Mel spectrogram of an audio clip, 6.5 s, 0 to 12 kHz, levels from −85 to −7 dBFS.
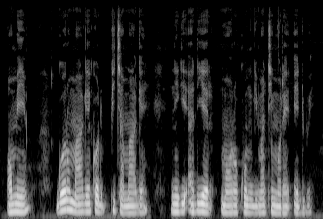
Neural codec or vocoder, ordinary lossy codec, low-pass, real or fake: none; none; 10.8 kHz; real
